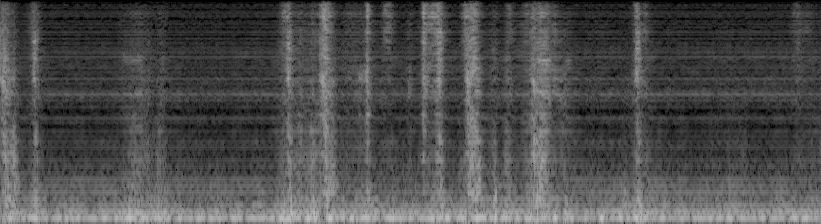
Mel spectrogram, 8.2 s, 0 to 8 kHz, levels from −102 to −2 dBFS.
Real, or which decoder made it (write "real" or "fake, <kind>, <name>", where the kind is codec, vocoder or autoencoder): fake, vocoder, HiFi-GAN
